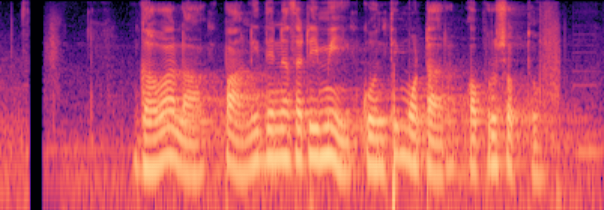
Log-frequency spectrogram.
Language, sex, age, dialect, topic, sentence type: Marathi, male, 25-30, Standard Marathi, agriculture, question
